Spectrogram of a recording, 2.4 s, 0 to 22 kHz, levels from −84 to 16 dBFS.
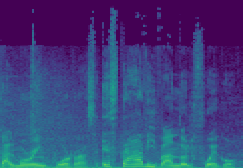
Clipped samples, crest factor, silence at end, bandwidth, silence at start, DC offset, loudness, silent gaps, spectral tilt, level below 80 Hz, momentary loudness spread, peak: under 0.1%; 14 dB; 0 s; over 20 kHz; 0 s; under 0.1%; -16 LUFS; none; -5 dB/octave; -26 dBFS; 4 LU; -2 dBFS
